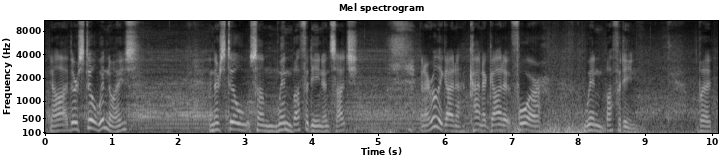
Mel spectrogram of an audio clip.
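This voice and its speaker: A man's voice: fairly high pitch, a little slow. A man chatting casually and thinking aloud as he rides a scooter outdoors, with wind and road noise on the mic. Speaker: motorcycle vlogger riding a scooter. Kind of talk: casual vlog chat while riding. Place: outdoors on a moving scooter, in traffic. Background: wind, engine and traffic noise.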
